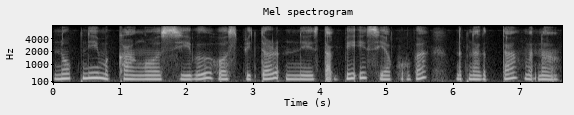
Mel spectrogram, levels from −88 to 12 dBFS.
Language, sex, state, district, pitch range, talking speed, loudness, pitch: Garo, female, Meghalaya, North Garo Hills, 205-240 Hz, 80 wpm, -18 LUFS, 215 Hz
